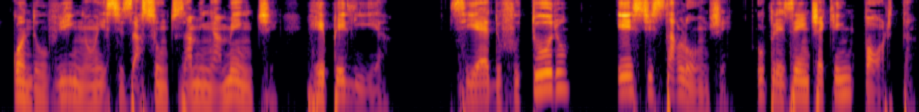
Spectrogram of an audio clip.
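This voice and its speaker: A mellow, mid-range narrator's voice, carrying a Brazilian accent, works through a scripted first-person spiritual account with deliberate, measured pacing and short breaks between phrases. The recording is dry and studio quality.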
